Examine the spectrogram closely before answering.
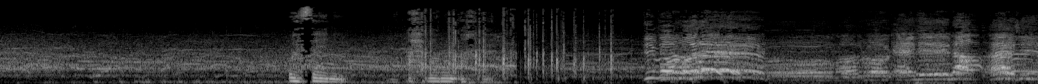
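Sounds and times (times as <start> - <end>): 
crowd of fans of two teams cheering together: 0.0 - 10.3
speech: 2.9 - 5.1, 6.4 - 7.2
sharp claps or clicks: 4.0 - 6.3.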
